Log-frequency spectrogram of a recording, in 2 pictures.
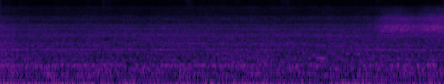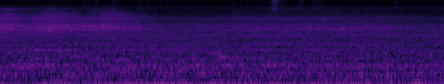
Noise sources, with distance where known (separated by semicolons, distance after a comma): large-sounding engine, near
